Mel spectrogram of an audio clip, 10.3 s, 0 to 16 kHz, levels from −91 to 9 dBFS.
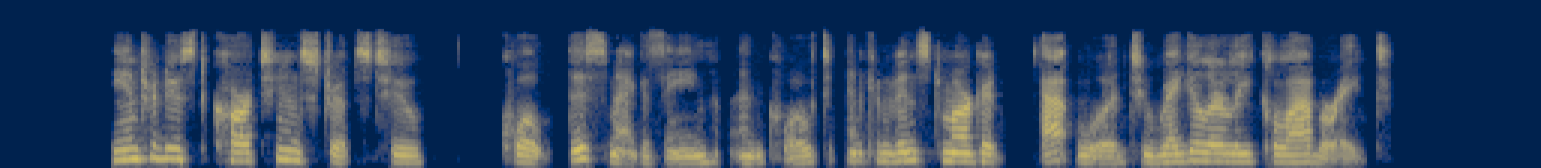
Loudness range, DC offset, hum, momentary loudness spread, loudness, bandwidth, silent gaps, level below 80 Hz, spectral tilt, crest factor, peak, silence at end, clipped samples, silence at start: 4 LU; under 0.1%; none; 9 LU; -19 LUFS; 8 kHz; 2.84-3.34 s, 3.68-3.78 s, 5.58-5.63 s, 6.70-6.87 s, 9.11-9.16 s; -62 dBFS; -4.5 dB/octave; 18 dB; -2 dBFS; 1.05 s; under 0.1%; 0.75 s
